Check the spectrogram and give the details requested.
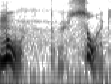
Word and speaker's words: motorsåg: Motorsåg. Motorsåg. Motorsåg. Motorsåg. So the second syllable here is totally unstressed. You could almost leave it out and you will still be able to recognize the word.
